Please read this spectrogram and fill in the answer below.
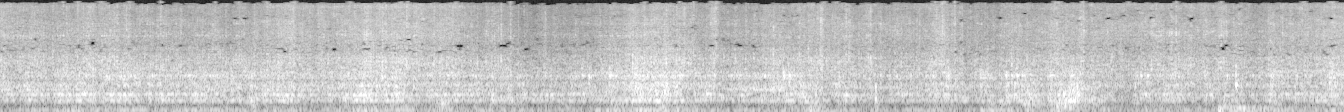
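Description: Electric sheep-shearing handpiece running steadily as it cuts through the fleece, a constant motor hum with a hiss over it.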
